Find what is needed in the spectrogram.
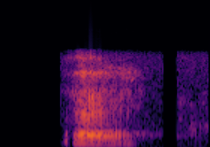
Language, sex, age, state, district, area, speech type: Santali, male, 45-60, West Bengal, Bankura, rural, conversation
